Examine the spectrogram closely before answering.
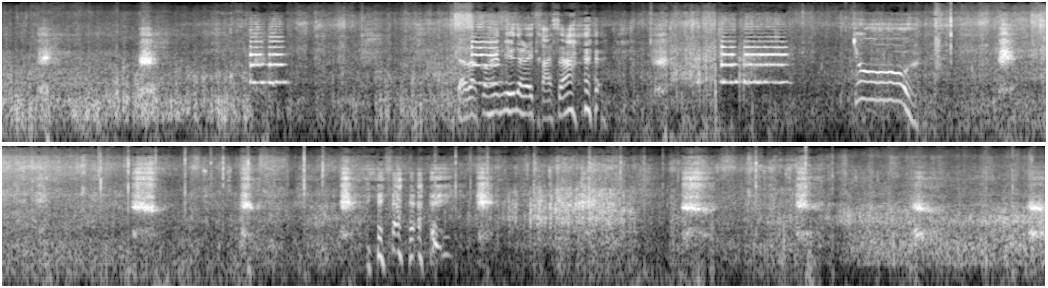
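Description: Bicycle tyres crunch and rumble over packed snow.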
